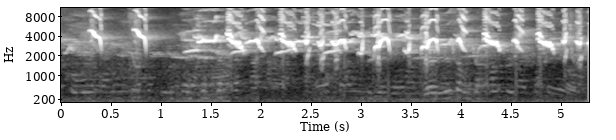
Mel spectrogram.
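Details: Prolific Oriental magpie-robin singing a richly filled song meant to prompt lazy magpie-robins to sing: two isolated whistles open, then a fast run of chirps, slurred whistles and trills, about two notes a second.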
